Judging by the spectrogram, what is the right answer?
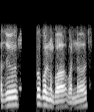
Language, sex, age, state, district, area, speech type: Nepali, male, 30-45, West Bengal, Kalimpong, rural, conversation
